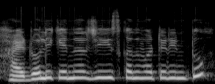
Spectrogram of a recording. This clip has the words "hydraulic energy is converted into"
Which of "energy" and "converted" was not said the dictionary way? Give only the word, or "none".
none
